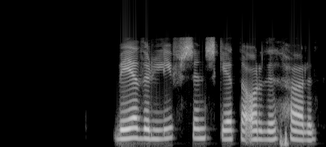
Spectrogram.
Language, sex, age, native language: Icelandic, female, 9, Icelandic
